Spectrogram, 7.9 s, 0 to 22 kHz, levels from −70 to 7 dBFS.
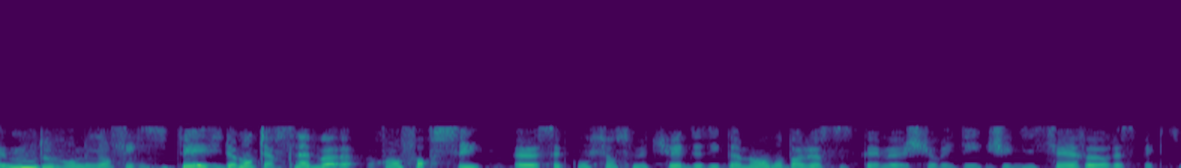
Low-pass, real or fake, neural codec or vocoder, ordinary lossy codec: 5.4 kHz; fake; codec, 16 kHz, 1 kbps, X-Codec, HuBERT features, trained on balanced general audio; none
